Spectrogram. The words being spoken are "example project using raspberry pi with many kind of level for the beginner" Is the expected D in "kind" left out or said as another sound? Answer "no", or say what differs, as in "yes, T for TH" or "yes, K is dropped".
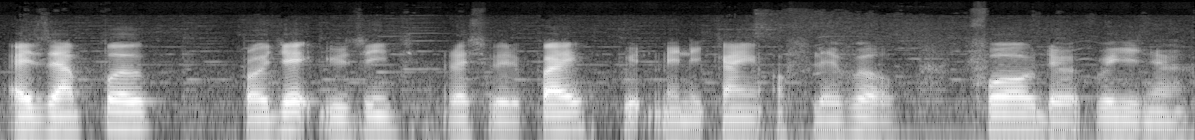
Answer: yes, D is dropped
